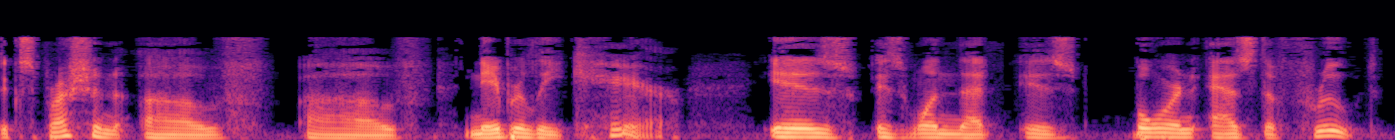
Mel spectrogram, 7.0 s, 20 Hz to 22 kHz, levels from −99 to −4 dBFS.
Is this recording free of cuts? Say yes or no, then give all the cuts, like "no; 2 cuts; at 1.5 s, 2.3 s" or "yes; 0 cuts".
no; 2 cuts; at 2.2 s, 5.0 s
